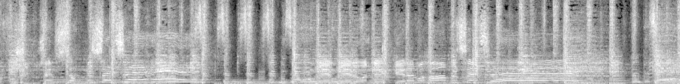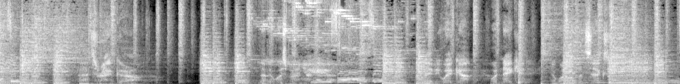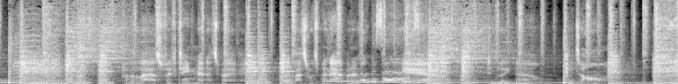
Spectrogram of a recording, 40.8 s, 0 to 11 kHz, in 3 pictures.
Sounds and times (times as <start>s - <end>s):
Singing: 0.0s - 11.9s, 12.6s - 14.4s, 18.8s - 22.8s, 33.1s - 36.3s
Music: 0.0s - 40.7s.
